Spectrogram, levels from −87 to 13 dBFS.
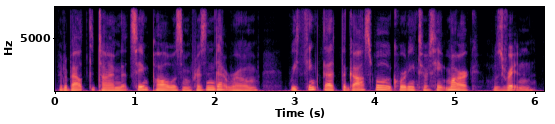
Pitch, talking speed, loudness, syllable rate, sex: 130 Hz, 215 wpm, -17 LUFS, 5.5 syllables/s, male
